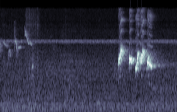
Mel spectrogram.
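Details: Solitary caged red-whiskered bulbul, wild-caught four months ago, with faint whistles at first, then a loud rapid burst of four or five bubbly warbled notes near the end, over a continuous high tone.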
